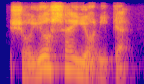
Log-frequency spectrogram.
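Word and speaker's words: Gioiosa Ionica: Nos vamos a la ciudad de Lloyosa Iónica. ¿Lo dije bien, Guido? – Hola, buenas tardes a todos. Sí, lo dijiste muy bien el nombre, es así.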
